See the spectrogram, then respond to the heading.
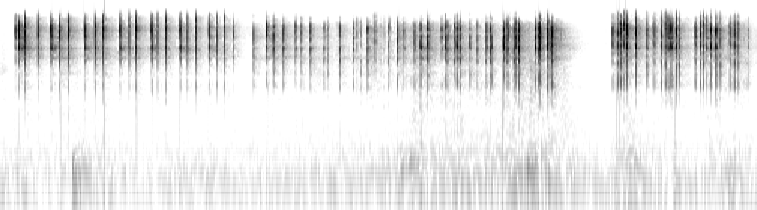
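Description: Long nails tap quickly on the glass and lid of a glass jar candle as it is lifted and handled close up. The taps are dry, bright and clicky, with almost no low end and no ring, coming in rapid flurries separated by two brief pauses.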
